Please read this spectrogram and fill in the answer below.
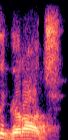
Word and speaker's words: garage: एक है हमारे पास गराज, क्या है? आप गैरेज ही बोल सकते हैं, गराज अच्छा वर्ड है।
